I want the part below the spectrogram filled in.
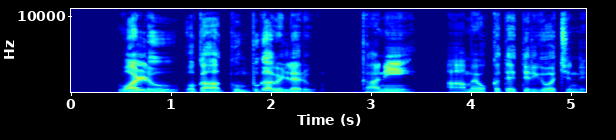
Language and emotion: Telugu, sad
